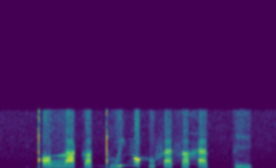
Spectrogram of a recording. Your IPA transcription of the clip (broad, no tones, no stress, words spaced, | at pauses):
ǃɔlːakɐ ɡ͡ǃujŋɔxu fæsɐx ætːi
